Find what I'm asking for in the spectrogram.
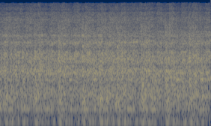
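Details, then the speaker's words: Vintage twin motorcycle after kick start, settling to warm idle with both cylinders warm: even, steady beat with light mechanical clatter, no misses or knocks; sounds pretty good. "Oh, it's settling down. Sounds pretty good. Yep, they're both warm. Sounds pretty good."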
